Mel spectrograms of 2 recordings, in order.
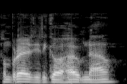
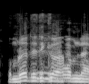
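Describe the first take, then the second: First: It is said in an English accent. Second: It is said in a Scottish accent.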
